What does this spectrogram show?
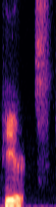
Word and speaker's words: Pirc: states and most europe it's known as perk defense but it's not really perk it's actually pierce huh it's the grand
